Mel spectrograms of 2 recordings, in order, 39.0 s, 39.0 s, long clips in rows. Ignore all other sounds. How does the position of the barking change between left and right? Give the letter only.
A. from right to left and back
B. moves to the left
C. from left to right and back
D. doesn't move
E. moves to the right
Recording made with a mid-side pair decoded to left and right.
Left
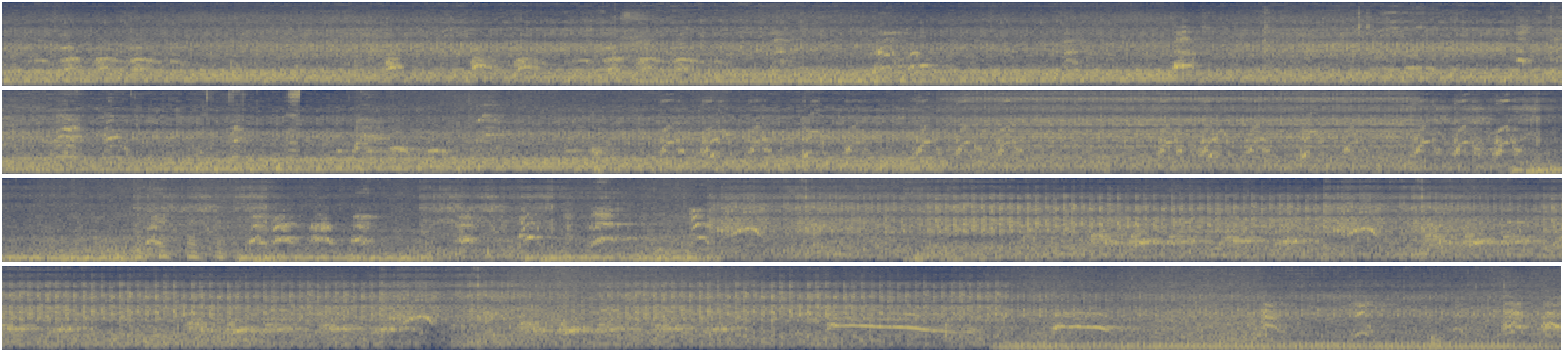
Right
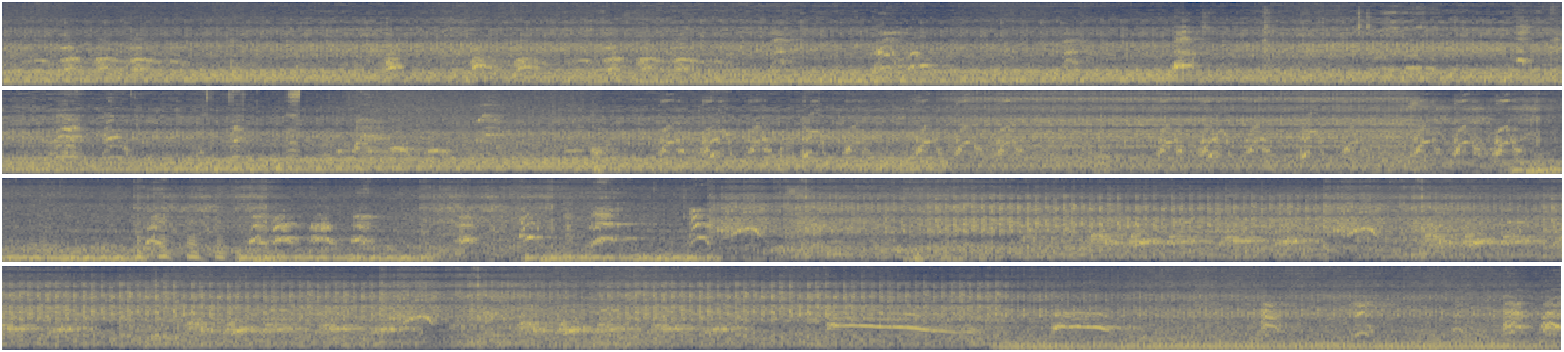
D.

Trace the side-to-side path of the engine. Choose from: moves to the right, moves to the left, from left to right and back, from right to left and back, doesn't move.
doesn't move.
